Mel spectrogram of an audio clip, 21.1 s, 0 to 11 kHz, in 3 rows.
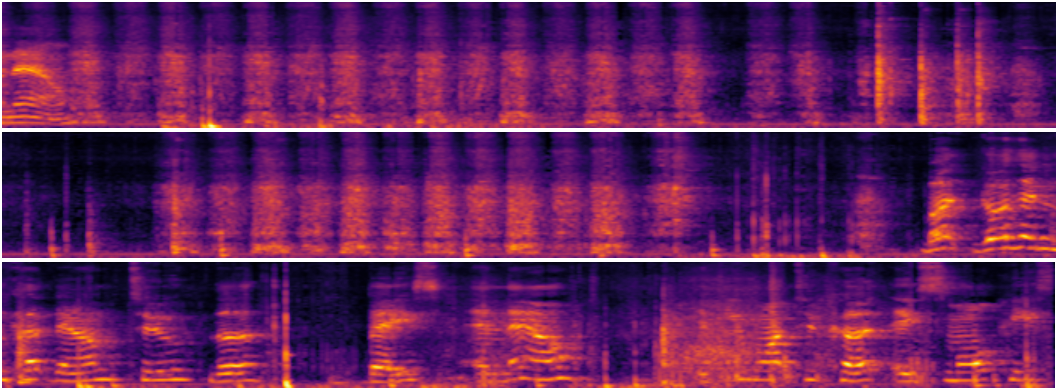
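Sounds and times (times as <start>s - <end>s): handsaw cutting wood: 0.0s - 5.9s, 8.1s - 11.8s, 18.5s - 20.0s.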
